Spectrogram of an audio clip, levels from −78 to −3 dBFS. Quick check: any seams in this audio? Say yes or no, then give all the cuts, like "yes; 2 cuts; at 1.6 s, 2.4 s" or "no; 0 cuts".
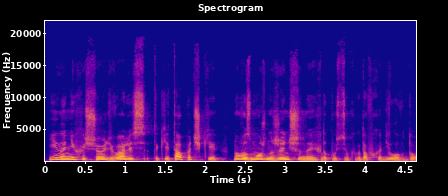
yes; 2 cuts; at 2.3 s, 3.4 s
